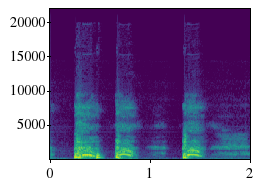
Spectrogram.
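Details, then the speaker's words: Three loud, voiced, acted coughs from a pregnant woman in a comedy skit, with faint room noise; simulated cough. "ibu hamil kok batuk-batuk Padahal ibu hamil itu harusnya sehat Ini kok malah batuk-batuk"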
